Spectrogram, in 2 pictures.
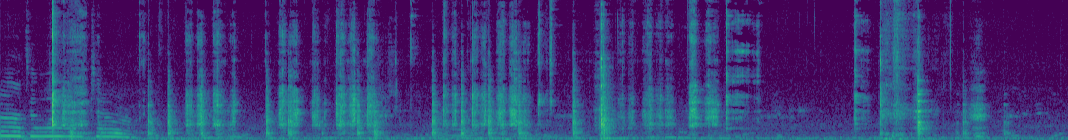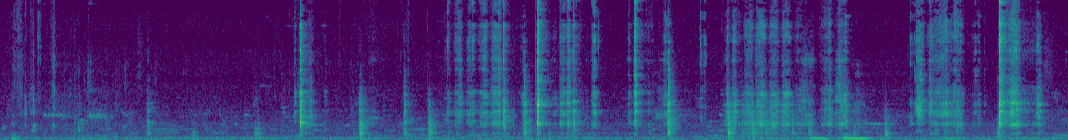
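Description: Steel fork and knife clinking and scraping on a ceramic plate as steak is cut up, in short rasping bouts of a second or two broken by sharp clicks.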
